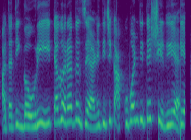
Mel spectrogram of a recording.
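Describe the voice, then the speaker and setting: A woman's voice: high voice, normal speed. A woman narrating a casual voice-over recap of a TV serial episode, chatting with viewers and reading out the characters' lines.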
